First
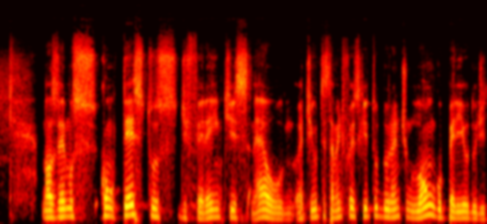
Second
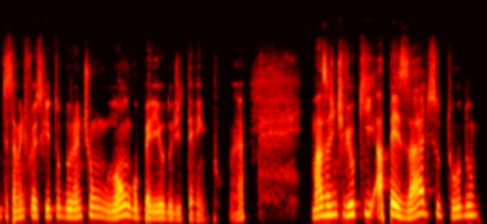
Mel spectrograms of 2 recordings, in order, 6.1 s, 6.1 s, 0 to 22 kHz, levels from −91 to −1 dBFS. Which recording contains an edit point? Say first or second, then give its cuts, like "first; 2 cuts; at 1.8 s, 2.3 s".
first; 3 cuts; at 1.2 s, 3.1 s, 5.1 s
